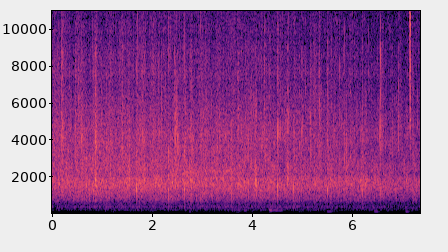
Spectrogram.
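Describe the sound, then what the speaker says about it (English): A crowd at a military change of command ceremony in Reno gives a sustained round of applause, thick steady clapping holding at one level throughout, with faint low murmurs beneath. "Can we give him a big round of applause?"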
